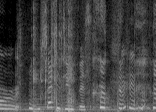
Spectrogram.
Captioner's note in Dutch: giechelend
